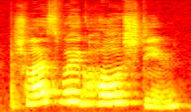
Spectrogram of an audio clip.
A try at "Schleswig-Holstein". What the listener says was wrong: Not bad.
